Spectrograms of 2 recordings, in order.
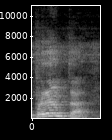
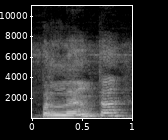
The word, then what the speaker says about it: planta: falam planta, outros falam pranta, não, então vamos colocar uma regra nisso, e aí surgiu a gramática normativa que estabeleceu, planta, planta, vai ser pronunciado sempre com L, que é uma outra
